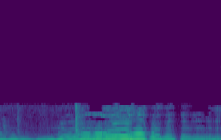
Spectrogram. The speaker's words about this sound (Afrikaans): Dit is die singende saag, die langspeler het nou uitgekom vir Kersfees,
